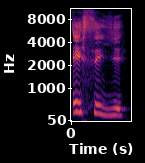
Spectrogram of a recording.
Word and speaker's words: essayer: it is il va essayer. Il va essayer.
